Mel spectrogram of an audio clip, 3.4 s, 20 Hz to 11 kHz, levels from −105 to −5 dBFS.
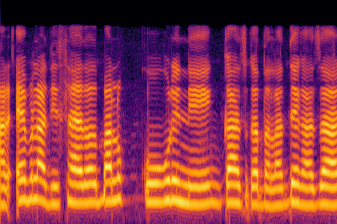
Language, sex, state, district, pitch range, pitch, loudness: Chakma, female, Tripura, Unakoti, 225-260 Hz, 240 Hz, -16 LUFS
